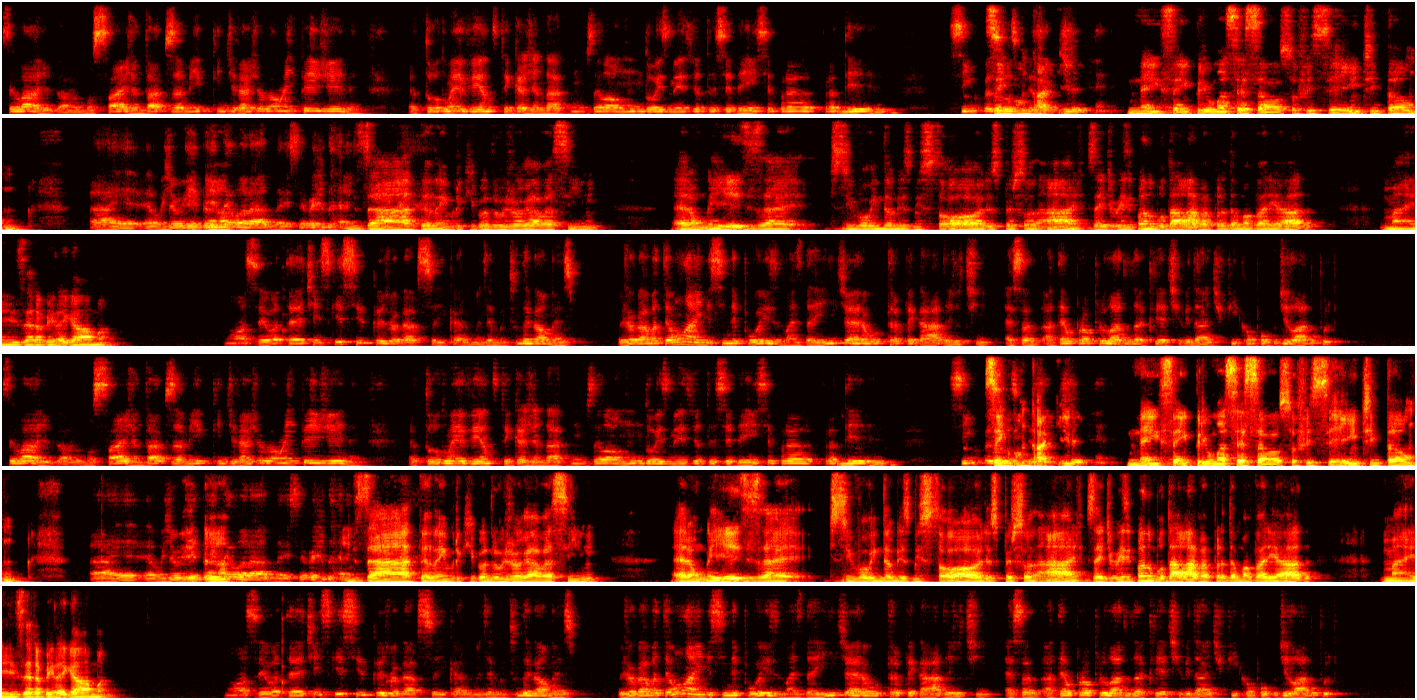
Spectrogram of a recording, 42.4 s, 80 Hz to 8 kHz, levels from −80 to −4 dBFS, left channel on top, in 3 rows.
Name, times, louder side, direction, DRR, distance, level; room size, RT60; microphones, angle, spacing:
voice 1, 0.0-8.8 9.5-11.0 11.6-11.8 15.0-17.7 18.1-18.4 27.9-28.1 30.5-34.0 34.4-41.6, right 1 dB, 10° left, 0.4 m, -31 dB
voice 2, 8.4-8.8 9.8-10.8 11.3-14.7 15.9-16.4 17.5-20.1 20.8-22.1 22.4-27.2 27.9-29.4, right 4 dB, 80° right, 0.4 m, -22 dB
2.3 x 2.0 x 3.0 m
head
